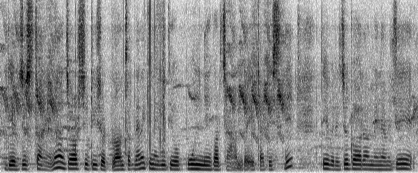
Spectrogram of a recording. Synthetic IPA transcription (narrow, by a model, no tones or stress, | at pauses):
d̪ʱeɾd͡zʌst̪oɦʌjnʌd͡zʌrsiʈisoʈulawnʌsʌk̚d̪enʌkinʌkit̪jopulneɡʌrt͡sʰʌɦʌ̰nɾʌ̰et̪at̪esle | t̪ebaɾed͡zoɡʌɾʌmʌjnamat͡saj̃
